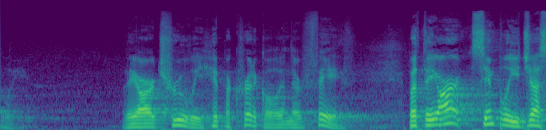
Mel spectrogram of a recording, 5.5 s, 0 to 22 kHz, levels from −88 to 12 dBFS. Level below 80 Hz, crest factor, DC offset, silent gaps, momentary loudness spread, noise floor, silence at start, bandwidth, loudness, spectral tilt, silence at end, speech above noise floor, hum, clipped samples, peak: -46 dBFS; 18 dB; under 0.1%; none; 11 LU; -56 dBFS; 0 s; 15 kHz; -17 LUFS; -6.5 dB/octave; 0 s; 39 dB; none; under 0.1%; -2 dBFS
